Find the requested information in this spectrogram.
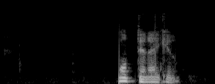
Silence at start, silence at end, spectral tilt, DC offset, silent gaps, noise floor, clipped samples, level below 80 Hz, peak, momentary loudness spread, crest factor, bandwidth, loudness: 1.2 s; 0.35 s; -8 dB/octave; under 0.1%; none; -70 dBFS; under 0.1%; -54 dBFS; -8 dBFS; 16 LU; 20 dB; 11.5 kHz; -25 LUFS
